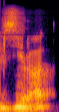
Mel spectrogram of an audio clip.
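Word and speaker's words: صراط: Tapi kalau ada yang membacanya zirat, itu benar juga. Umpamanya Ibu ke Turki atau kemana, zirat bacanya bukan sirat ini, itu dia benar.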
